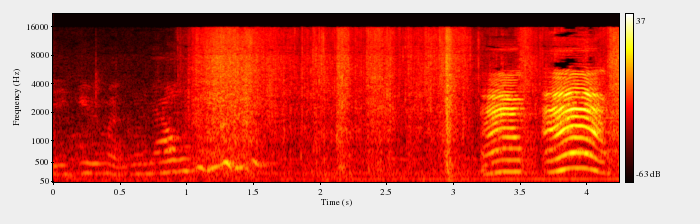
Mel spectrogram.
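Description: Plastic bags rustle and crinkle as clothes are handled.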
